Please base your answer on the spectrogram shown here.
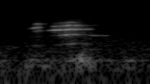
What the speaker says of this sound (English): you might be able to hear my cat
